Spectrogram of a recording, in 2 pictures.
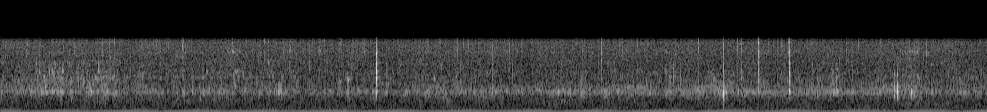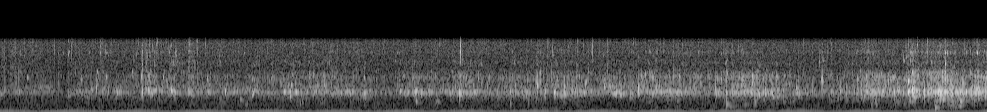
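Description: Muffled underwater sound picked up by a camera in its waterproof housing: a steady mid-pitched hum over a hiss of water, with a few sharp clicks. The water sounds grow louder and more uneven over the last several seconds.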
